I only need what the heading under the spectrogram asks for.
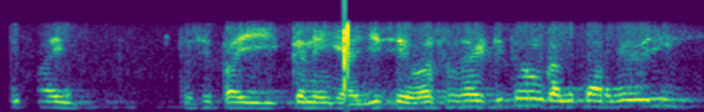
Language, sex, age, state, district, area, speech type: Punjabi, male, 18-30, Punjab, Patiala, rural, conversation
